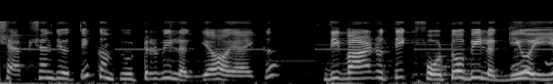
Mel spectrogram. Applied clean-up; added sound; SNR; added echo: classical method spectral subtraction.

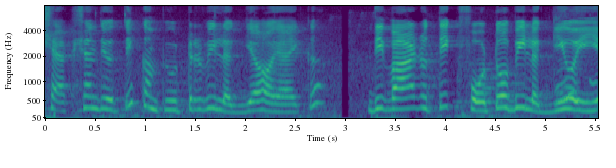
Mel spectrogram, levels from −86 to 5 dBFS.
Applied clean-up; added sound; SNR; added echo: none; none; none; none.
